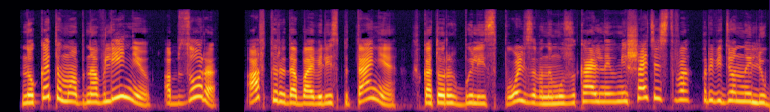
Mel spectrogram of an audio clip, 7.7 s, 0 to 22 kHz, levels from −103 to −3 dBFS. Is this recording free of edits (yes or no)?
yes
